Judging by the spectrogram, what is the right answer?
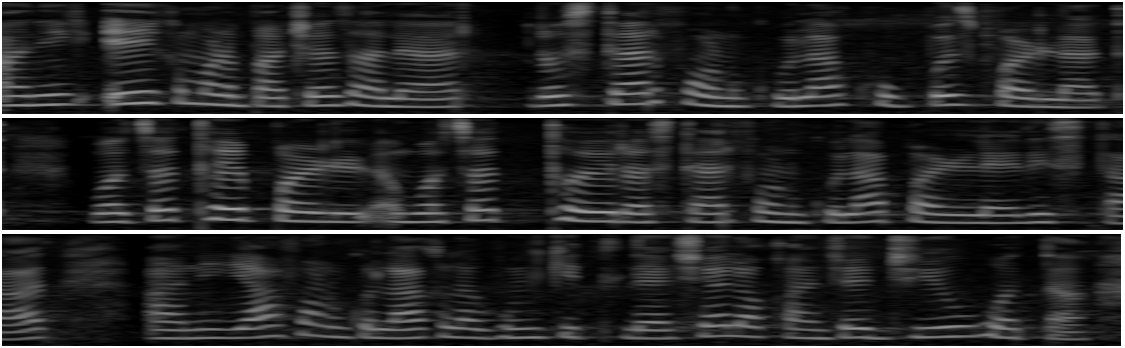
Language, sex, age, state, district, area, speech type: Goan Konkani, female, 18-30, Goa, Canacona, rural, spontaneous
